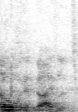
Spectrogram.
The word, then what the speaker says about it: islets: The islets. Okay. S is silent.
